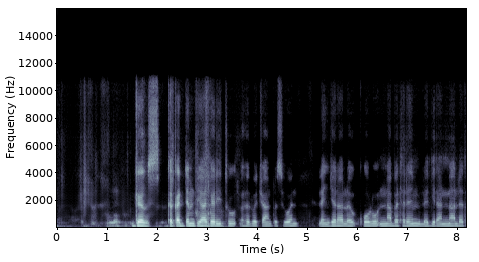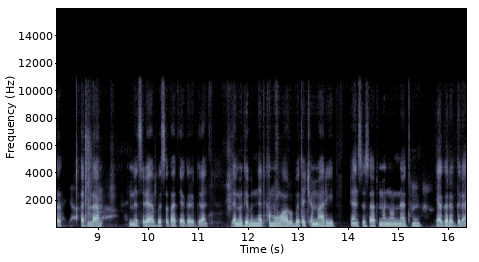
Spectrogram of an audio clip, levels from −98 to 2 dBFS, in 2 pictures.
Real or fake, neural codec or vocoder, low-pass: fake; codec, 24 kHz, 1.2 kbps, DualCodec; 10.8 kHz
